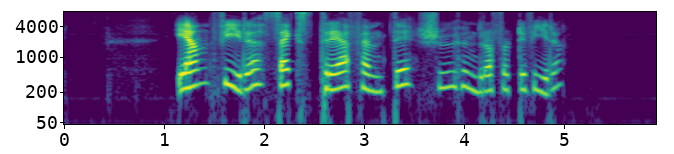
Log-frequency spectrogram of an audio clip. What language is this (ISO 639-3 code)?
nor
